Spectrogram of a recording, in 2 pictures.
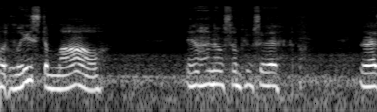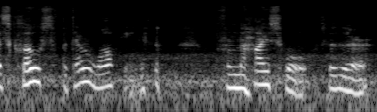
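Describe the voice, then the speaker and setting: A woman's voice: fairly high pitch, distant mic, poor audio. A woman with a Texan accent chatting in a loose, rambling way, often stopping to correct herself. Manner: rambling, digressive, self-correcting. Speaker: vlogger. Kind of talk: casual rambling chat. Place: car. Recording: loud traffic noise, voice off-mic.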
